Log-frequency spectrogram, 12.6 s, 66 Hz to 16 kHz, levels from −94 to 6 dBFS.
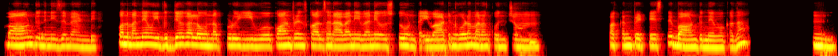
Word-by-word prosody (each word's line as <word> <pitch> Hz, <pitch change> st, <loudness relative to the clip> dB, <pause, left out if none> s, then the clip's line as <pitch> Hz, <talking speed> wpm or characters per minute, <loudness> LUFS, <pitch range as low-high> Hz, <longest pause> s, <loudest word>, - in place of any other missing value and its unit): బావుంటుంది. 195 Hz, 0 st, +2 dB
నిజమే 180 Hz, +1 st, -3 dB
అండి. 160 Hz, -1 st, -4 dB, 0.4 s
కొంతమందేమో 215 Hz, -1 st, +3 dB
ఈ -, -, +1 dB
ఉద్యోగాల్లో 210 Hz, +2 st, +2 dB
ఉన్నప్పుడు 185 Hz, 0 st, -1 dB, 0.2 s
ఈ -, -, 0 dB, 0.2 s
ఒ -, -, -1 dB, 0.2 s
కాన్ఫరెన్స్ 190 Hz, 0 st, +2 dB
కాల్సని, 180 Hz, 0 st, 0 dB
అవని 180 Hz, +1 st, +1 dB
ఇవని 175 Hz, +1 st, 0 dB
ఒస్తూ 180 Hz, +2 st, -4 dB
ఉంటాయి. 165 Hz, -1 st, -2 dB
వాటిని 175 Hz, +2 st, +1 dB
గూడా 190 Hz, +2 st, +3 dB
మనం 180 Hz, 0 st, 0 dB
కొంచుం... 170 Hz, 0 st, -3 dB, 1.3 s
పక్కన 190 Hz, 0 st, 0 dB
పెట్టేస్తే 180 Hz, +2 st, -2 dB
బావుంటుందేమో 170 Hz, -2 st, +1 dB
కదా! 165 Hz, +6 st, -1 dB, 1.1 s
హ్మ్. 185 Hz, -3 st, +5 dB
180 Hz, 115 wpm, -24 LUFS, 170-195 Hz, 1.3 s, హ్మ్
